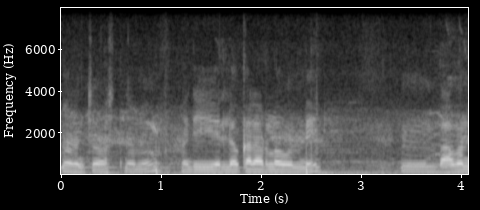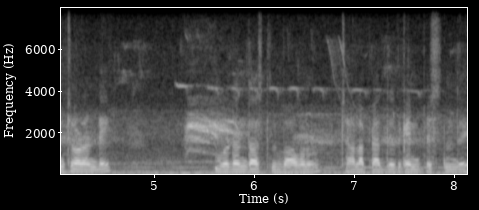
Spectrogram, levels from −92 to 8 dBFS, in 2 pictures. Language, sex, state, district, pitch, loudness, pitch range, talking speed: Telugu, male, Andhra Pradesh, Manyam, 125 Hz, -17 LUFS, 115-130 Hz, 120 wpm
